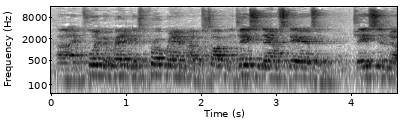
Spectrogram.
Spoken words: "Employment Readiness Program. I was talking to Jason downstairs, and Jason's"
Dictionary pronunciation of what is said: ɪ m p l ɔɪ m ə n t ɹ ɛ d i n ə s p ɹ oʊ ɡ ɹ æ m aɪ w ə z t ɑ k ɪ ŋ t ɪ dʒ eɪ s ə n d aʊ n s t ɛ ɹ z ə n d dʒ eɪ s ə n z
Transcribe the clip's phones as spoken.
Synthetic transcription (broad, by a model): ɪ m p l ɔɪ m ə n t ɹ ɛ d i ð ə s p ɹ oʊ ɡ ɹ æ m aɪ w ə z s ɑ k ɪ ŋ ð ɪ dʒ eɪ s ə n d aʊ n s t ɛ ɹ z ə n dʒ eɪ s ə n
